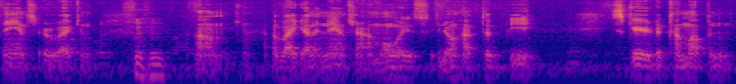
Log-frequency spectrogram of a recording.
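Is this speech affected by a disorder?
Yes: cerebral palsy; since birth, makes getting around harder, about 35 surgeries.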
